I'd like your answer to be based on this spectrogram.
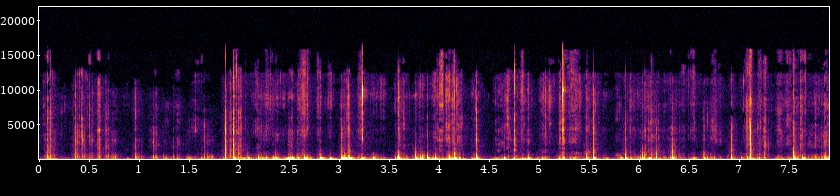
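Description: Long, thin, fibrous wooden shaving strips are held in both hands and rubbed and scratched together with the fingers. The result is a quiet, continuous crackling rustle made of dense, dry little snaps and scrapes, with most of the weight low in the sound and thin, bright crackles on top.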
